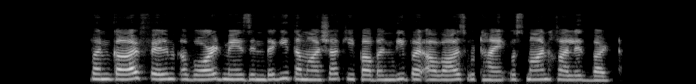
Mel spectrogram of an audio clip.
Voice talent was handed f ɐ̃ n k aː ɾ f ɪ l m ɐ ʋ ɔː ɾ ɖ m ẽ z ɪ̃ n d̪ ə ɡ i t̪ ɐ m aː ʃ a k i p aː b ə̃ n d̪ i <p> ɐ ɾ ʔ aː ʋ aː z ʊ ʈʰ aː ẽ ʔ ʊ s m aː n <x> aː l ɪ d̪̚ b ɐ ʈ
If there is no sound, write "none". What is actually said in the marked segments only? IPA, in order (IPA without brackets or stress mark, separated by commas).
p, x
